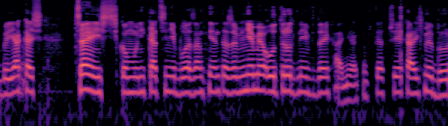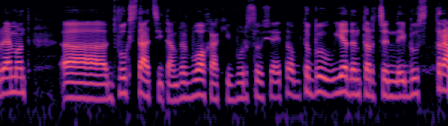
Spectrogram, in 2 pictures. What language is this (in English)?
Polish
